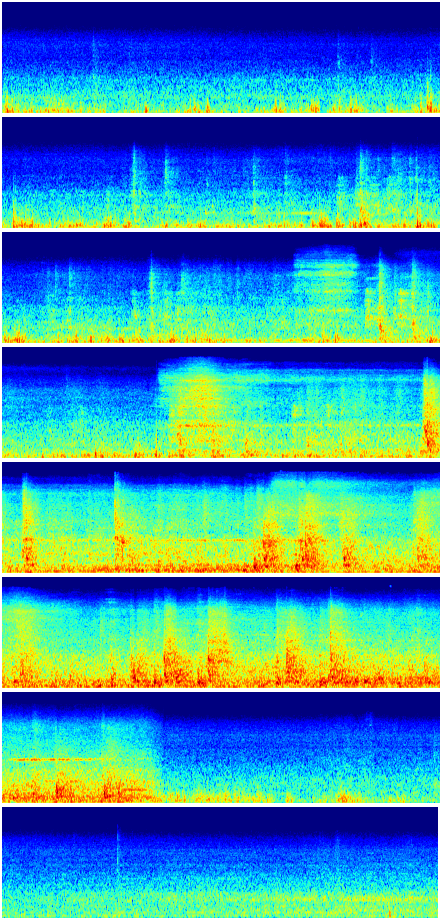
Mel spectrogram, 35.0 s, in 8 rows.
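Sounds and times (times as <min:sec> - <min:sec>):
train passing: 0:03.8 - 0:28.3, 0:30.0 - 0:35.0
wheels clicking over rails: 0:05.6 - 0:27.8
wheel squeals: 0:26.4 - 0:27.6.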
